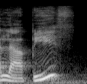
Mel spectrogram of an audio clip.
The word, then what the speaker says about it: lápiz: Lápiz lleva tilde en la letra A, debido a que su sílaba tónica es la penúltima y no termina ni en vocal, ni en la letra N, ni en la letra S.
